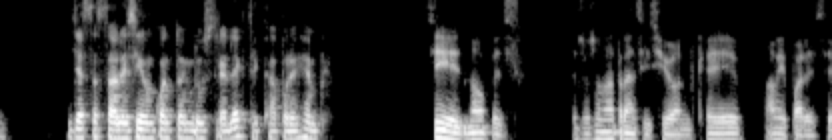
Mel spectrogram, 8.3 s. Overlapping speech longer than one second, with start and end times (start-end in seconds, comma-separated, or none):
none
